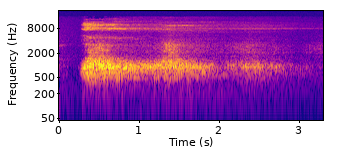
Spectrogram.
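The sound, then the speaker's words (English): A long, steady breath blown out slowly during a breathing exercise, after an in-breath counted to four and a hold counted to seven: a soft airy hiss that starts abruptly and tapers gradually over about three seconds, with no talking. “And breathing out.”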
